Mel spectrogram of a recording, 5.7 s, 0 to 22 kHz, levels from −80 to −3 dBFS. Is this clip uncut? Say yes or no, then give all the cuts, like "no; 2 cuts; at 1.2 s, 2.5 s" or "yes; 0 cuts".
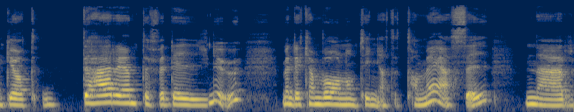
no; 1 cut; at 2.1 s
